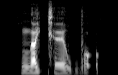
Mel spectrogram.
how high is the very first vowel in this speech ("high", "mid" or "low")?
low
